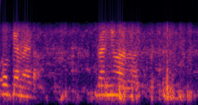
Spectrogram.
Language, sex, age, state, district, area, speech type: Telugu, female, 30-45, Andhra Pradesh, Konaseema, rural, conversation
